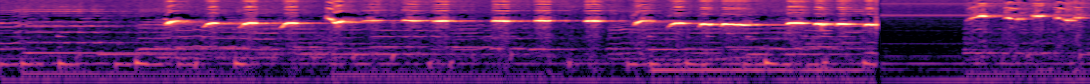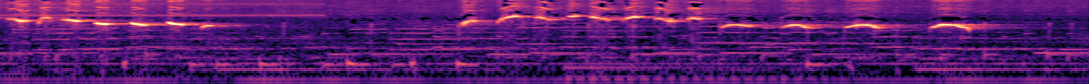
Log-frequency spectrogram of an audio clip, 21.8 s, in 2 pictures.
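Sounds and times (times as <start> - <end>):
greater green leafbird song: 1.4 - 8.8, 9.6 - 14.2, 15.5 - 20.9.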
